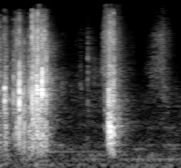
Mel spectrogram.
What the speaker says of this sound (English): And then we are going to pull some animal oracle cards.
